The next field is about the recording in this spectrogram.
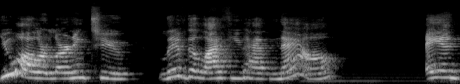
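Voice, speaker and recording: Projecting her raised voice at a high pitch, a woman speaks very slowly with ordinary pitch variation. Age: 50s. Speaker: podcast moderator. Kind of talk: casual chat.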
